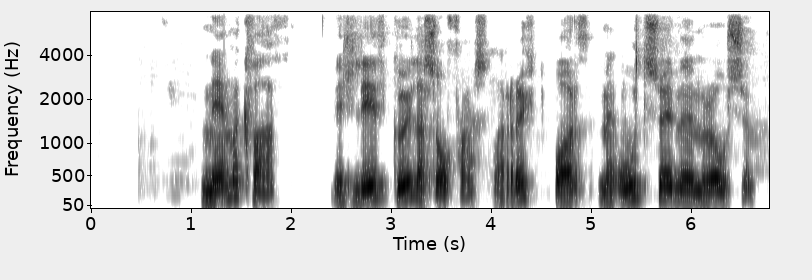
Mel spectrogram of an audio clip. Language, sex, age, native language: Icelandic, male, 30-39, Icelandic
